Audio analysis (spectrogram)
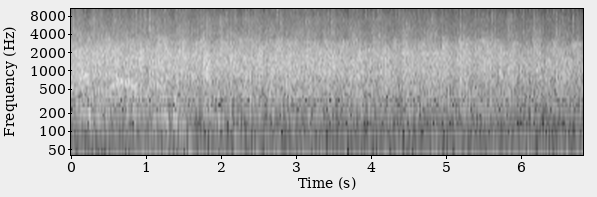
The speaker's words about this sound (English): Let's hear a big round of applause for this brilliant, brilliant gentleman. Thank you. Thank you very much.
